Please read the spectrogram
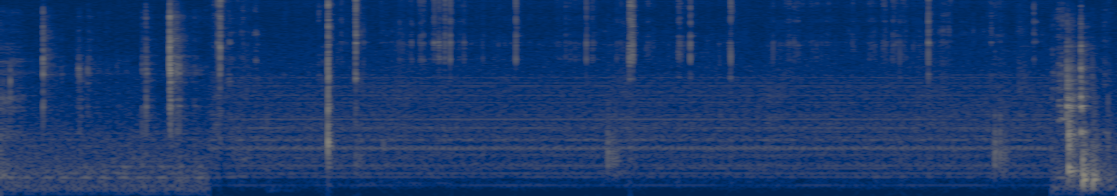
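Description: Scattered light clicks and taps as carbon-fibre drone frame plates and small spacers are handled and fitted together, over a faint steady hum.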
